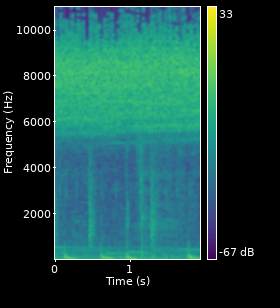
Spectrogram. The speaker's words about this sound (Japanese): 結構湿度高くてセミくんもたくさん鳴いてて夏って感じがしてます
